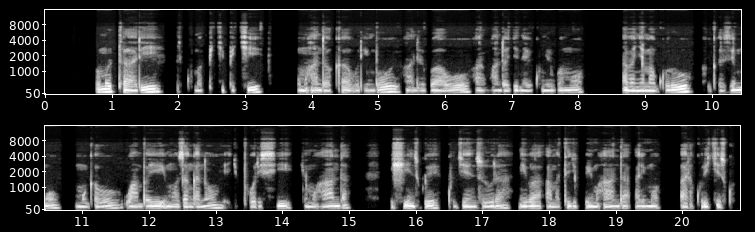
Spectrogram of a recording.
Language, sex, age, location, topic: Kinyarwanda, male, 18-24, Kigali, government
